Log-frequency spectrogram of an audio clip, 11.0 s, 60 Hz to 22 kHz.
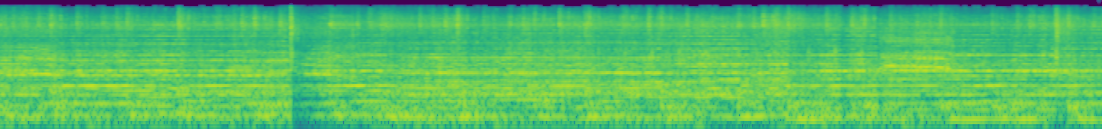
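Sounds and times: choral singing with orchestra: 0.0s - 11.0s.

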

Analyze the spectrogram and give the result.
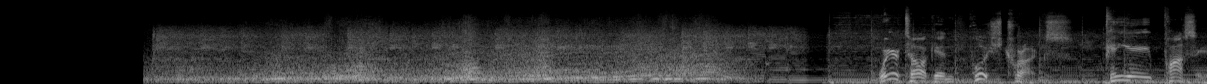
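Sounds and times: racing car engines: 1.5s - 9.7s.

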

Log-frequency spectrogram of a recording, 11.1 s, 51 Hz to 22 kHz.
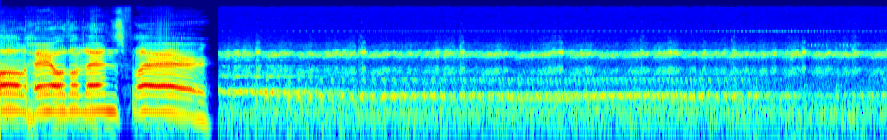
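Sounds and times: chorus of frogs croaking: 2.8s - 11.0s.

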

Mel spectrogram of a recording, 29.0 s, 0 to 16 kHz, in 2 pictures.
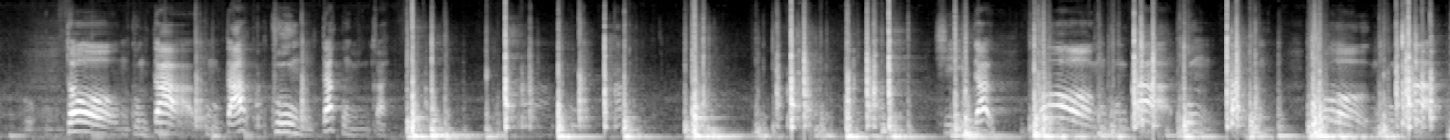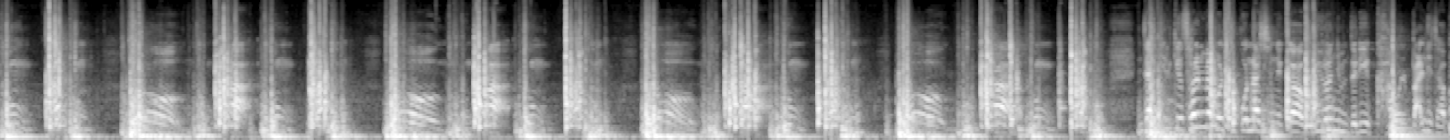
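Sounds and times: barrel drums booming: 4.1s - 29.0s.

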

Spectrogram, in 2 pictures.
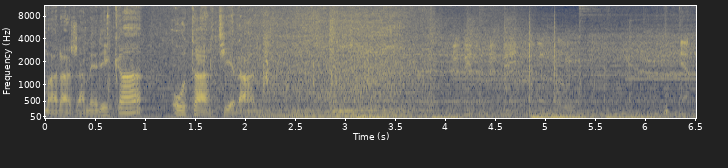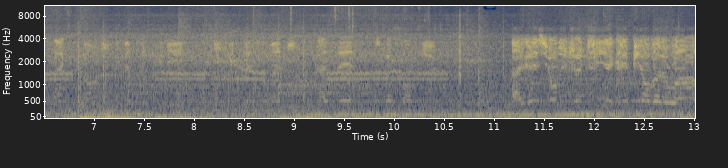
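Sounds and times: background music: 0.0s - 13.0s
car engine speeding away: 0.4s - 13.0s.

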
